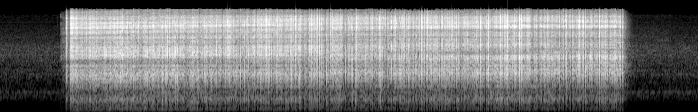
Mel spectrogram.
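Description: A welder crackles and buzzes steadily in a long burst.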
